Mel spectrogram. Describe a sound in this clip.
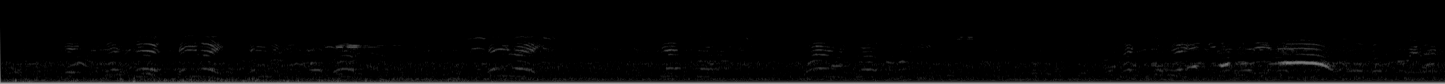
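Young players shout to each other across an open field in the distance.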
